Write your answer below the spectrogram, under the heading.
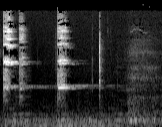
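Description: Glasses clink together in a toast, a few bright ringing taps, the first rings lingering briefly before a softer final clink and quiet rustling.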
